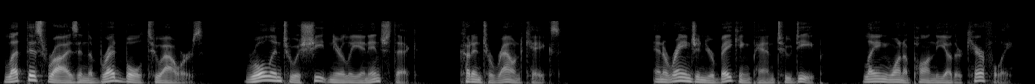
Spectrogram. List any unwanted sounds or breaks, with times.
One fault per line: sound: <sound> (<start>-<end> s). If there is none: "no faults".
no faults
